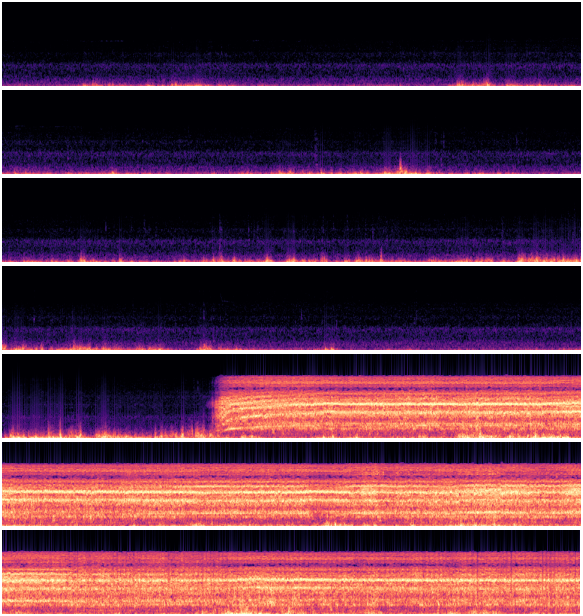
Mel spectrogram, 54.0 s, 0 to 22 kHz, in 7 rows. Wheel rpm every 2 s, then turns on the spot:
0, 0, 0, 0, 0, 0, 0, 0, 0, 0, 0, 0, 0, 0, 0, 0, 20, 150, 160, 160, 160, 160, 160, 160, 160, 160, 160.
none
